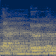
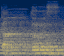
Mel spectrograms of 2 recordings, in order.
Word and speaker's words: तंडुल: उदक चंदन तंडुल पुष्प कैश। हाँ, किताबों में तंदुल छपा हुआ है, वास्तव में वो तंडुल होना चाहिए। डुल, तंडुल, डा होना चाहिए।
